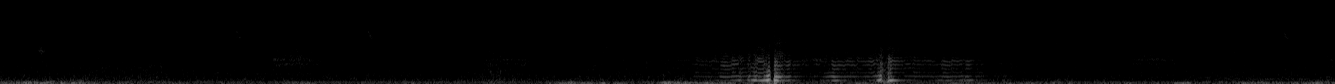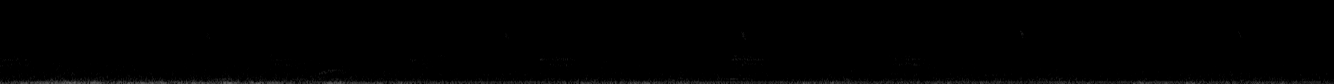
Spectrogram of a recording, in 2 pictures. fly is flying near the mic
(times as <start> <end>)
6.6 10.0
